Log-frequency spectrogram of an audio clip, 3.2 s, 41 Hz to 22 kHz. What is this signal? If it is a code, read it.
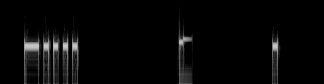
Morse code, heard as a keyed tone, about 25 wpm, 700 Hz. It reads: 6 E
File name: Single-Letter-Number-25wpm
